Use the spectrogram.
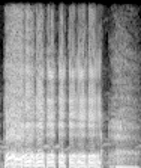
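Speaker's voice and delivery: very high, loud mimicked cackle; Roy Keane laugh. Footballer echoes his imitator, high loud cackle. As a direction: answer with a shrieking put-on laugh. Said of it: "and he went".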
